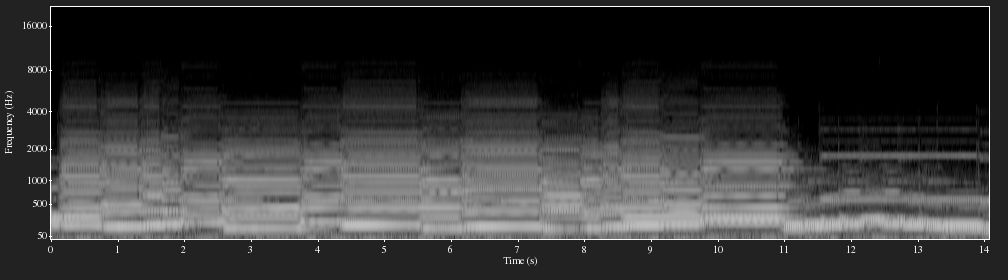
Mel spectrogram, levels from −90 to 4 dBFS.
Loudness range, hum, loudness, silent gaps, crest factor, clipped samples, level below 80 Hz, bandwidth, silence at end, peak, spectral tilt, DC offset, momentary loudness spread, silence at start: 2 LU; none; -30 LUFS; none; 12 dB; under 0.1%; -54 dBFS; 5.4 kHz; 0 s; -16 dBFS; -10 dB/octave; under 0.1%; 5 LU; 0 s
